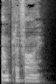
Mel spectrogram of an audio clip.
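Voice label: "amplify", British English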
